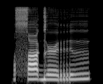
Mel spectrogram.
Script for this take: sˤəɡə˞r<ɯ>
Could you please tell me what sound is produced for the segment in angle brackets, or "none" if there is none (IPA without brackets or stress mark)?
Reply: ɯ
